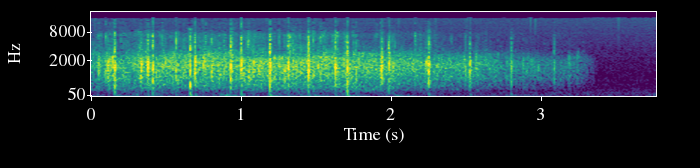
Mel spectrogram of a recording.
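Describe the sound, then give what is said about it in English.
An audience applauds two men steadily, with dense overlapping claps and a few sharp individual ones, then the clapping quickly dies away into near silence after about three seconds. “Let's hear it for these two guys here.”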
